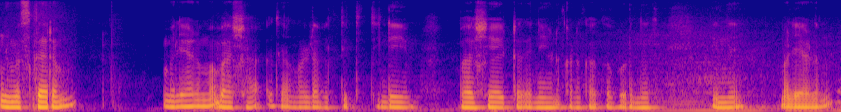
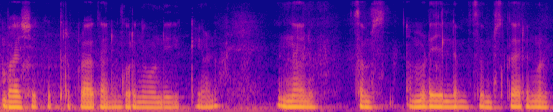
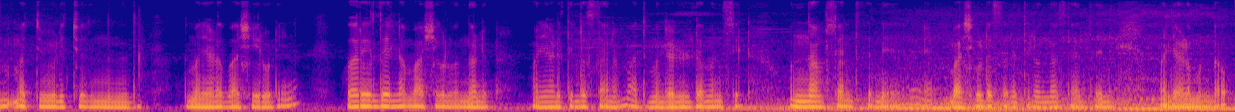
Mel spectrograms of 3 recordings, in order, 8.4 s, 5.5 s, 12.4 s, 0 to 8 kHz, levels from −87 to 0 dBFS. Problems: low volume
